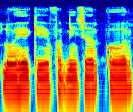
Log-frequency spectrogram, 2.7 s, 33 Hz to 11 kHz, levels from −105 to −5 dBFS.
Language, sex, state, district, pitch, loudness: Hindi, male, Madhya Pradesh, Bhopal, 100 Hz, -15 LUFS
